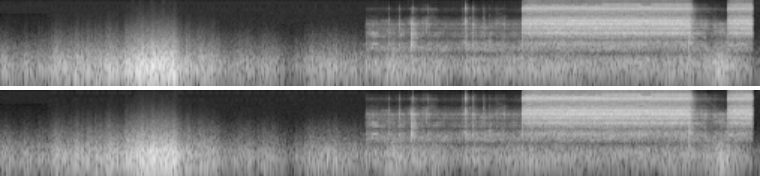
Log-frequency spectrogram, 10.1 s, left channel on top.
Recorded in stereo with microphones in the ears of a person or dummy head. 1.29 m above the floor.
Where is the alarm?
I don't hear an alarm.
